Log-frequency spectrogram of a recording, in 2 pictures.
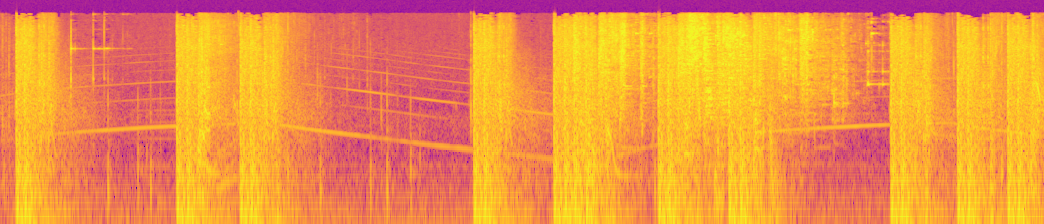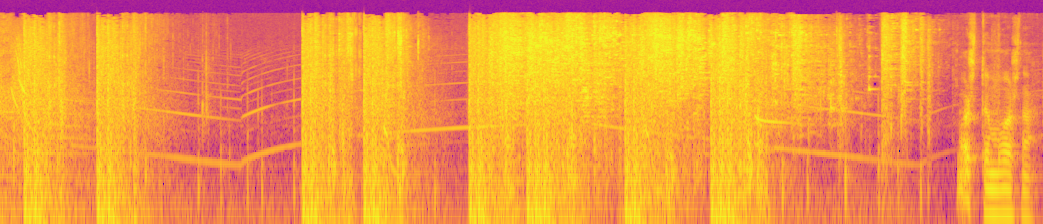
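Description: A submachine gun fires in rapid bursts indoors.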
